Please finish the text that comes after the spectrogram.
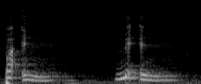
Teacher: For example, in the words button, mitten, sometimes instead of pronouncing button and mitten, when we speak very rapidly, very fast, we produce a glottal stop and we say it button, mitten.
